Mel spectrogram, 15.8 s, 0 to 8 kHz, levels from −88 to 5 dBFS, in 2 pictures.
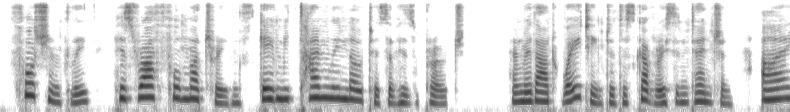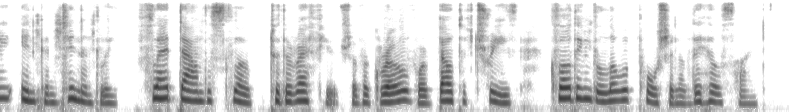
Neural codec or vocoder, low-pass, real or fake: codec, 16 kHz, 16 kbps, FreqCodec, smaller model; 7.2 kHz; fake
